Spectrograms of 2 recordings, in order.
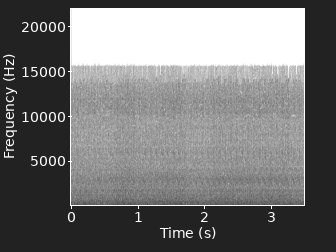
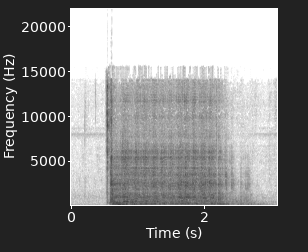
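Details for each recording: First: Ford 8N tractor with rewired harness and one-wire alternator, about a quart low on oil, runs at a steady, even low idle with a firm regular beat and no misses or knocks; normal idle. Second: Ford 8N-type tractor with six-cylinder flathead Ford truck engine, after battery replacement; starter spins engine evenly for about two seconds but it never catches – crank no start, gas tank completely dry.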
